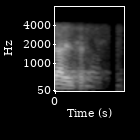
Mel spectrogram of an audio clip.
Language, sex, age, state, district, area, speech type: Marathi, male, 30-45, Maharashtra, Satara, rural, conversation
